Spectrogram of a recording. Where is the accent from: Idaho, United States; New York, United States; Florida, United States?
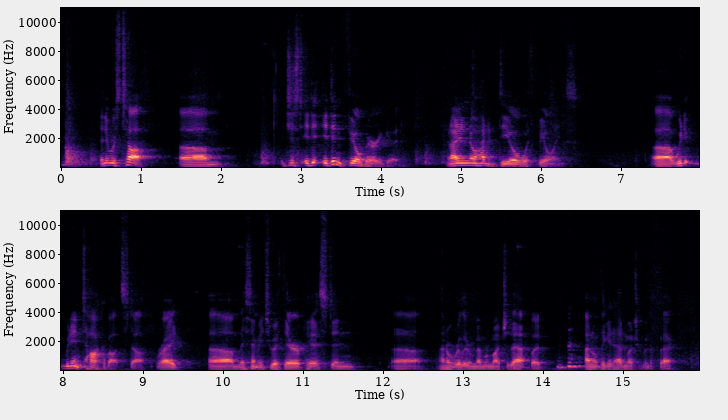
Idaho, United States; Pocatello; also born or lived in Orange County, California / Santa Maria, California; And I say, well, I'm from Pocatello, Idaho, so Santa Maria, I thought was Malibu when I got he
